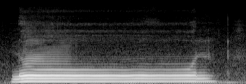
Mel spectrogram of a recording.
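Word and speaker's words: ن: আবার বলি, জিহ্বার আগা সামনের উপরের 2 দাঁতের মাড়ির সাথে লাগিয়ে, হ্যাঁ, গোড়া না, মাড়ির সাথে লাগিয়ে উচ্চারণ করতে হবে নুন।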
